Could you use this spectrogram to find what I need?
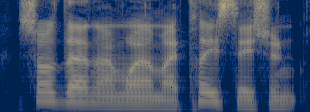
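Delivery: normal talking voice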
